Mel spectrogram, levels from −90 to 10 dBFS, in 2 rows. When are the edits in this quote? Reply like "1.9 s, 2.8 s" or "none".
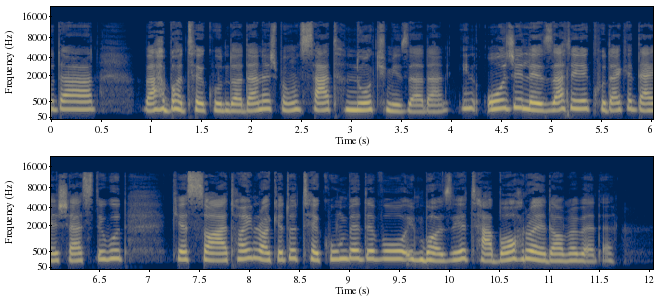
none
